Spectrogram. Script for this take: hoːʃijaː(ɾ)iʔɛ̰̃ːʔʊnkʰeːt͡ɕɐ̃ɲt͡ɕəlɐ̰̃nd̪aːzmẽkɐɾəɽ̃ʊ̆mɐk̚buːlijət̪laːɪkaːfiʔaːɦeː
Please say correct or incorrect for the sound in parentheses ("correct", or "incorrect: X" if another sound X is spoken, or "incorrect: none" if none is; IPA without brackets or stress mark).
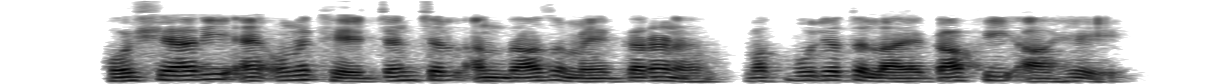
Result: correct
